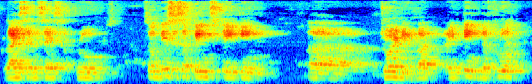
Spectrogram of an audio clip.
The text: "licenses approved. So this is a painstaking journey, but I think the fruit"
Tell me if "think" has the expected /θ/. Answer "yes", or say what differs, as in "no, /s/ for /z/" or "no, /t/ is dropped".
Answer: no, /t/ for /θ/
